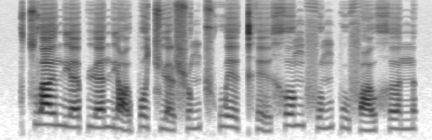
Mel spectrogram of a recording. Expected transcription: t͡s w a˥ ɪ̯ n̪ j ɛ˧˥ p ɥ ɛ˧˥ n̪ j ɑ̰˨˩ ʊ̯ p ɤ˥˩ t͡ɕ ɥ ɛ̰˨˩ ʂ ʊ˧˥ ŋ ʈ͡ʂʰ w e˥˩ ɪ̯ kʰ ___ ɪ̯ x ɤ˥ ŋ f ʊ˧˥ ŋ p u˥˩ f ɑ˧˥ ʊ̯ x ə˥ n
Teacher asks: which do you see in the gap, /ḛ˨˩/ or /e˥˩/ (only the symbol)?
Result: ḛ˨˩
